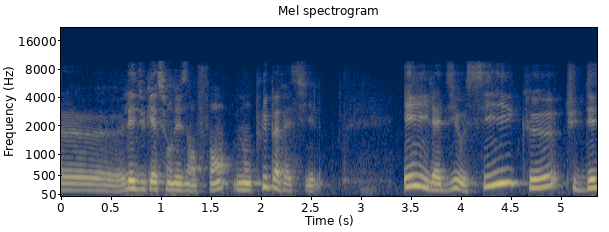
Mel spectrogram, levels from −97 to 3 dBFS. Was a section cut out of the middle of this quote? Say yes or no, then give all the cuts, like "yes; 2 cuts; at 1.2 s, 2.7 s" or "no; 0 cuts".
no; 0 cuts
